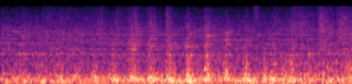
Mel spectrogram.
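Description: Empty bulkhead flatcars of a CN freight train rolling past close by: a steady rumble of steel wheels on rail with repeated irregular clicks and clanks as the wheels cross rail joints.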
